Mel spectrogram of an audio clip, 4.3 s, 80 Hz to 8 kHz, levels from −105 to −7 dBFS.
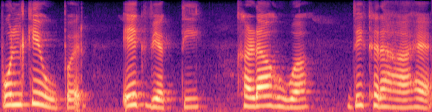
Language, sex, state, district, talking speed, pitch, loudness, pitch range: Hindi, female, Chandigarh, Chandigarh, 140 wpm, 235 Hz, -17 LUFS, 210-260 Hz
